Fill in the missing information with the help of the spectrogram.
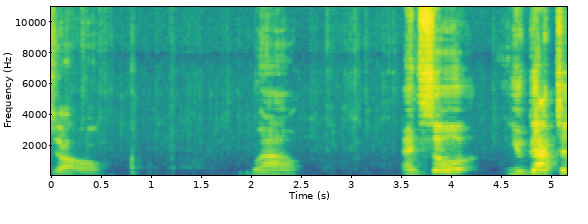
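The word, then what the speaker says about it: Yahweh: me showing you that the only correct way to say his name is yah wow and so you got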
